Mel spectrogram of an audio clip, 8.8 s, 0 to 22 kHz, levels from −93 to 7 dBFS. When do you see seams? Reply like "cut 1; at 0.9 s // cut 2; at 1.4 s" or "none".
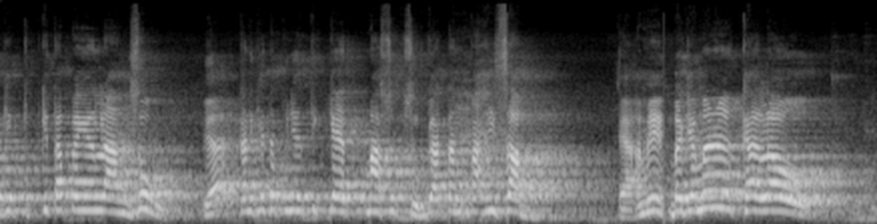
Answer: cut 1; at 6.3 s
